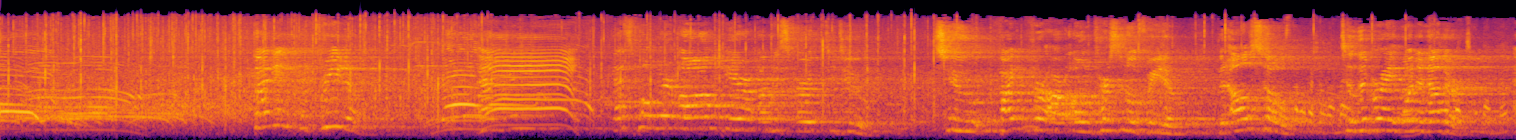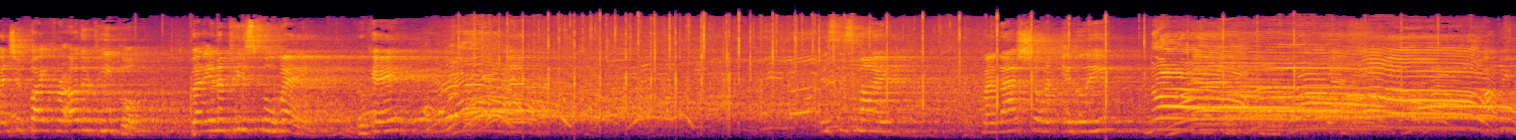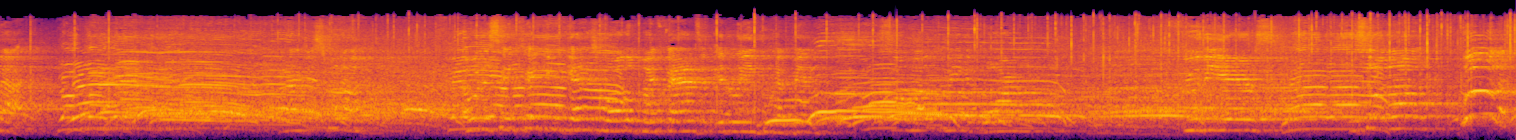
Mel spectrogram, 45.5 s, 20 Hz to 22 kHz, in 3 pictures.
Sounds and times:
Female speech, woman speaking: 2.6s - 3.7s, 6.2s - 8.8s, 9.4s - 19.5s, 23.4s - 24.2s, 25.0s - 30.6s, 33.2s - 34.0s, 34.9s - 38.6s, 39.3s - 40.6s, 42.2s - 45.4s.

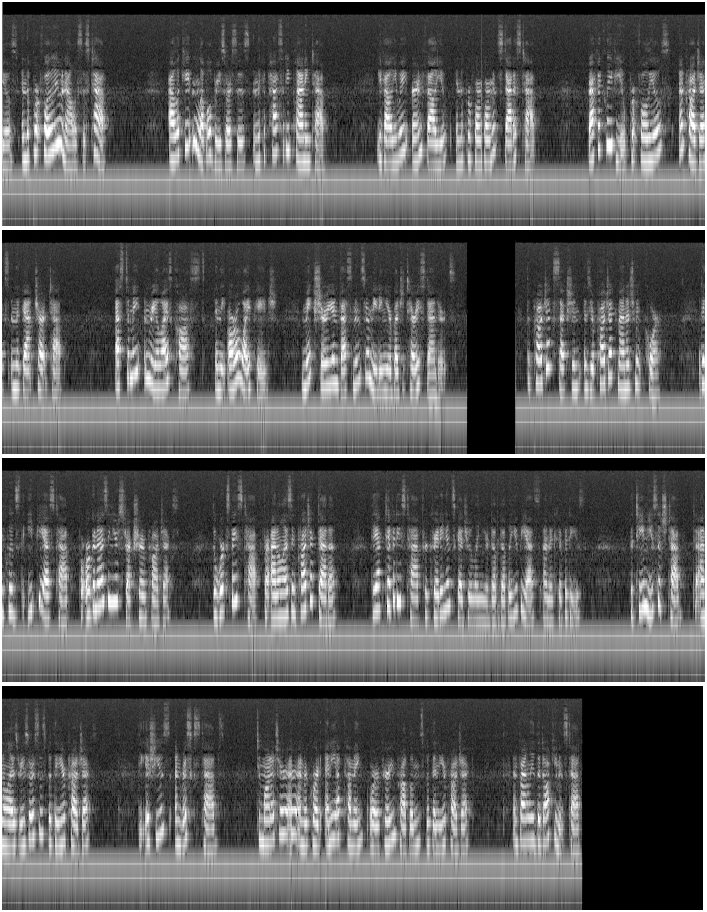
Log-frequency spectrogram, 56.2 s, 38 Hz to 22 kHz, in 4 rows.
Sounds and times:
Speech: 0.0s - 2.2s, 3.3s - 6.5s, 7.5s - 10.8s, 11.7s - 15.4s, 16.3s - 23.1s, 24.6s - 27.3s, 28.0s - 31.6s, 32.4s - 34.9s, 35.5s - 39.8s, 40.7s - 44.0s, 44.9s - 46.6s, 47.3s - 51.6s, 52.4s - 53.8s.

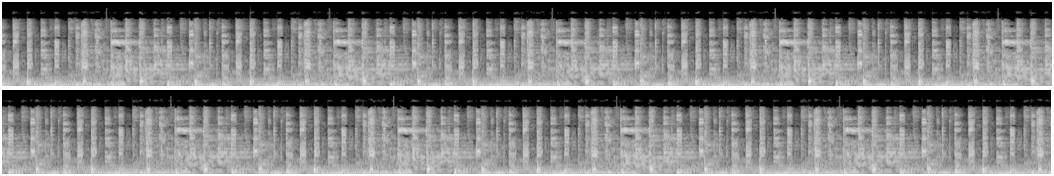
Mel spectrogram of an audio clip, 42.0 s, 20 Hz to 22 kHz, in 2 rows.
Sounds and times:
Funk: 0.0s - 41.9s
Trance music: 0.0s - 41.9s.

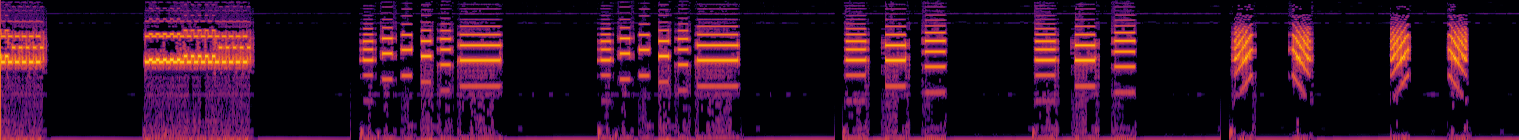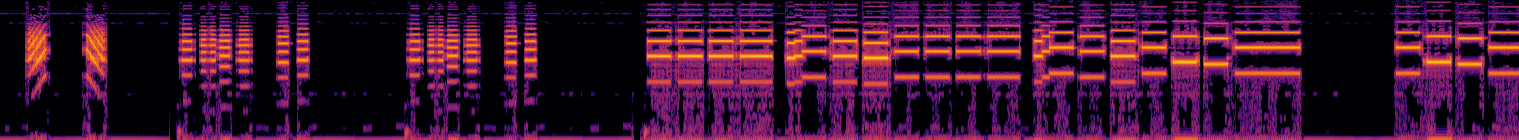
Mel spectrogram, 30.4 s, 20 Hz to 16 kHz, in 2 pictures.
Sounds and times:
Ringtone: 0.0s - 0.5s, 1.4s - 2.6s, 3.6s - 5.1s, 6.0s - 7.5s, 8.4s - 9.6s, 10.3s - 11.4s, 12.3s - 13.2s, 13.9s - 14.7s, 15.4s - 16.3s, 17.0s - 18.4s, 19.2s - 20.6s, 21.6s - 28.3s, 29.2s - 30.3s.

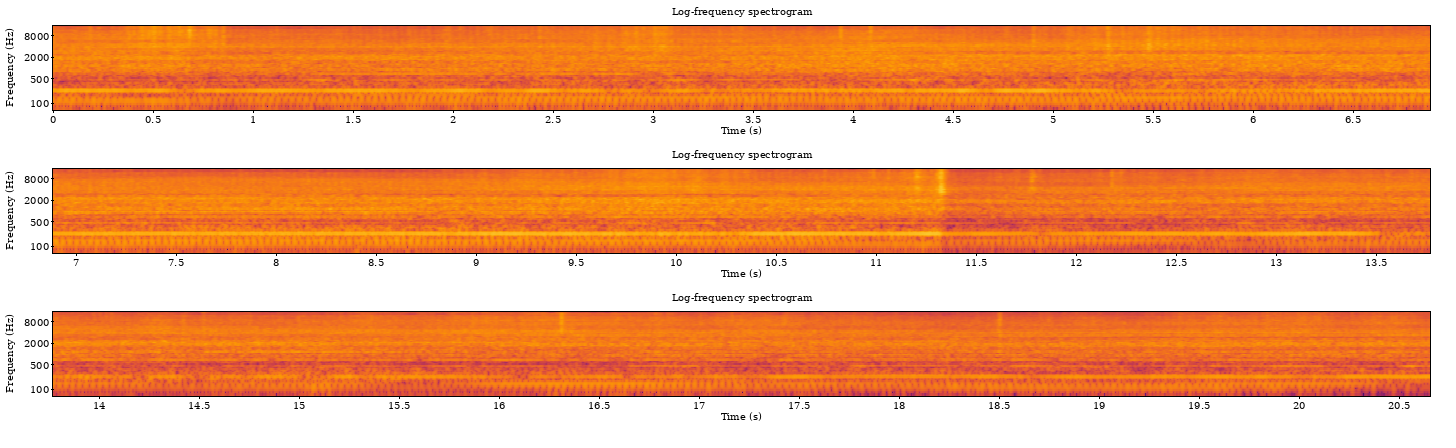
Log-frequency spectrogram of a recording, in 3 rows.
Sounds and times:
Lawn mower: 0.0s - 20.6s.

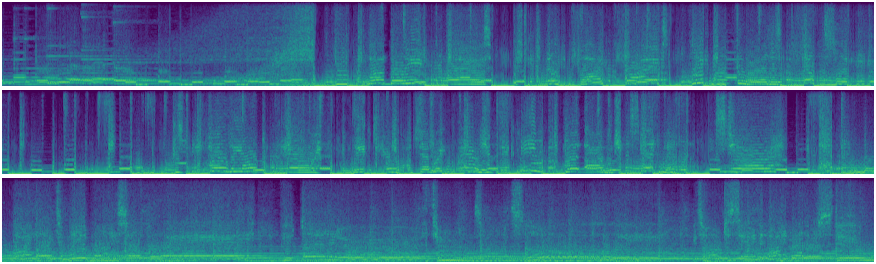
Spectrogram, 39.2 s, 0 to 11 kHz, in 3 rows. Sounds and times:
Music: 0.0s - 39.2s.

